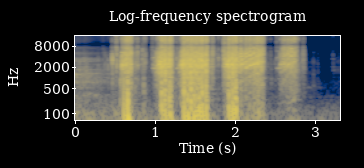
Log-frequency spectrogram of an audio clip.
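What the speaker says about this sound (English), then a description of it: "I already got my wrench ready. to take out my bolts" A cordless Ryobi power tool loosens the transmission pan bolts on a 2002 Chrysler PT Cruiser, giving five close, loud bursts of harsh rattling impact noise, each lasting under half a second, separated by short pauses.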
